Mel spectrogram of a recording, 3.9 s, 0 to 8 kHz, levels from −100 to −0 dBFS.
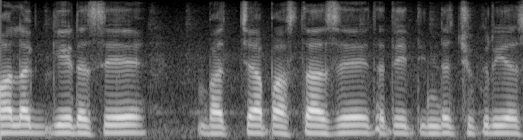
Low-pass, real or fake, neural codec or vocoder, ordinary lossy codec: none; real; none; none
